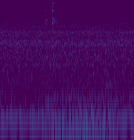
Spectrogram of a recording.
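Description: Near silence: a low steady hum, with two faint computer mouse clicks a little under a second in.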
